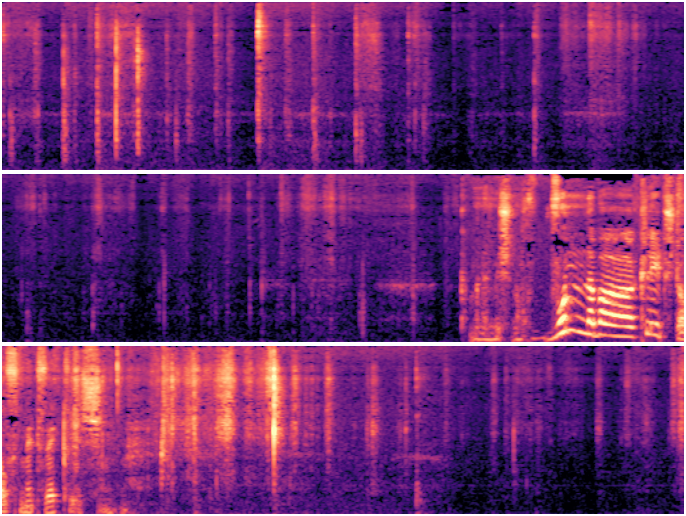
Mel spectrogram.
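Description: Stiff paper crinkles and rustles as it is handled.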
